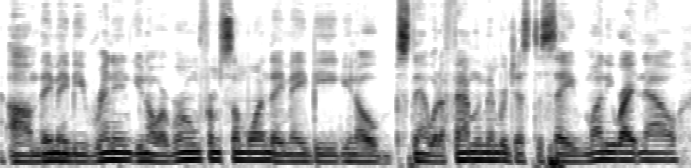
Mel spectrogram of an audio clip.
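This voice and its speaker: Fairly low pitch for a man with an American accent, fairly even intonation, moderate pace and hardly any pauses. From US South. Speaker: podcast host. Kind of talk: solo educational monologue.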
